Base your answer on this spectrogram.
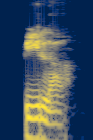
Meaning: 1. yellow (color/colour) 2. pale
- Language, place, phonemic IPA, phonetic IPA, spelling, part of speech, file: Hindi, Delhi, /piː.lɑː/, [piː.läː], पीला, adjective, LL-Q1568 (hin)-पीला.wav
